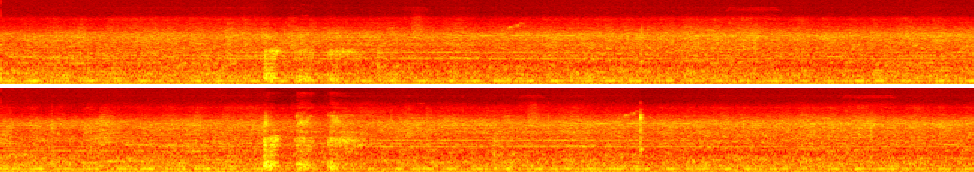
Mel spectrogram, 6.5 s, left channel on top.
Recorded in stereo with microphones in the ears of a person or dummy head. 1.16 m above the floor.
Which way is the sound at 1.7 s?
80° right.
